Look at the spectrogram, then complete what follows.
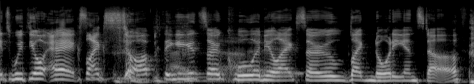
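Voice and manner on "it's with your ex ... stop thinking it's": ordinary delivery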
